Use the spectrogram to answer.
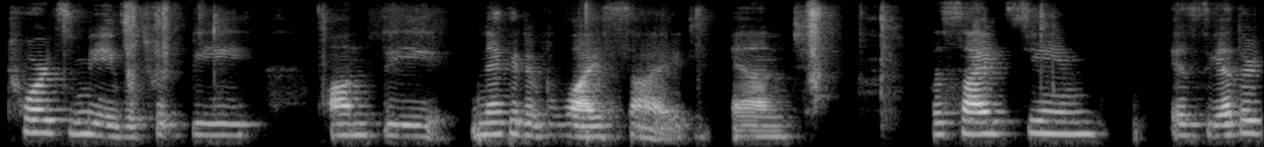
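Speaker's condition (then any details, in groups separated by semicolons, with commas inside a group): No condition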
